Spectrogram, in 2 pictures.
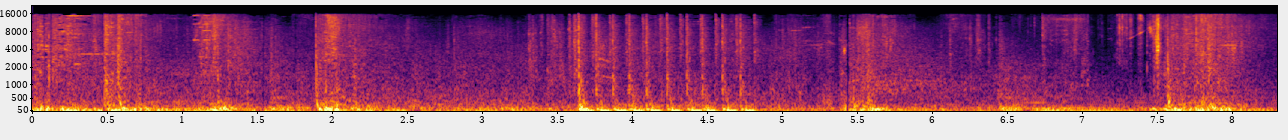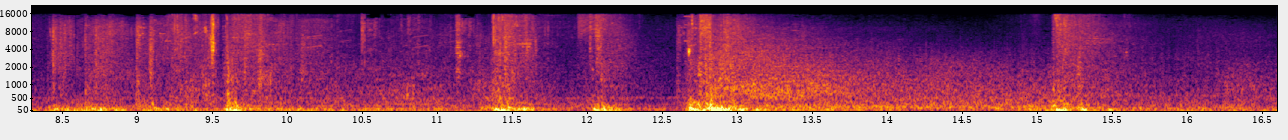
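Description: Jet thrusters roar in bursts.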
